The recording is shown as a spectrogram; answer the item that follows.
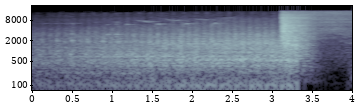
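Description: Sound effect of a camper van pulling up: a rumbling engine and road noise that grows louder, then a short sharp burst of brake hiss about three seconds in as it stops, after which the rumble cuts off.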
